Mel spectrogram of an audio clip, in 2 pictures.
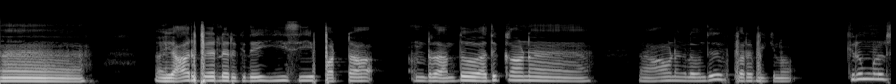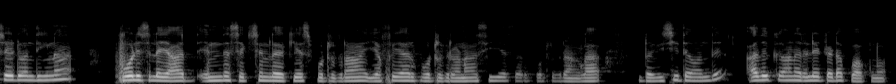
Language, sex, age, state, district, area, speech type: Tamil, male, 18-30, Tamil Nadu, Krishnagiri, rural, spontaneous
